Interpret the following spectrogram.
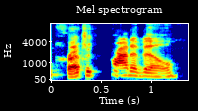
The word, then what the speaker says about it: Kratochvil: Kratochvil.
